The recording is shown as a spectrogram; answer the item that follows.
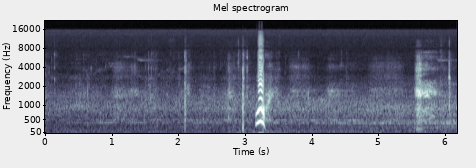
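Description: Quiet outdoor background with a couple of faint clicks, then about three seconds in one brief rising-and-falling vocal sound, a short wordless exclamation from a person.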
